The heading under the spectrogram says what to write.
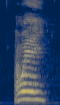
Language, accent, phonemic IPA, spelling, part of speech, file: French, Canada, /a.wɛj/, aweille, interjection, LL-Q150 (fra)-aweille.wav
- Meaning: alternative form of envoye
